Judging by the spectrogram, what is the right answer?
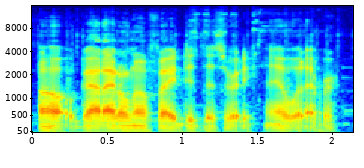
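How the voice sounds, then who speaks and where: A man's voice: a bass voice, rapid-fire, vocal fry, fairly bright tone, clear, resonant tone, faint music behind. A man streaming a video game, giving casual, rambling commentary as he reacts aloud.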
